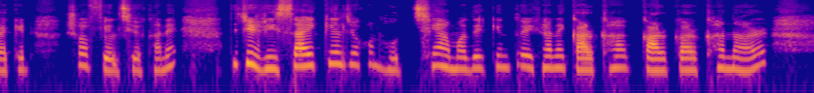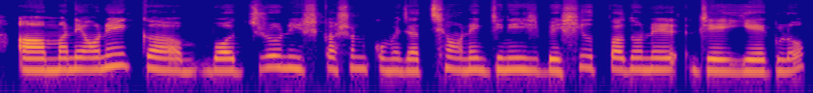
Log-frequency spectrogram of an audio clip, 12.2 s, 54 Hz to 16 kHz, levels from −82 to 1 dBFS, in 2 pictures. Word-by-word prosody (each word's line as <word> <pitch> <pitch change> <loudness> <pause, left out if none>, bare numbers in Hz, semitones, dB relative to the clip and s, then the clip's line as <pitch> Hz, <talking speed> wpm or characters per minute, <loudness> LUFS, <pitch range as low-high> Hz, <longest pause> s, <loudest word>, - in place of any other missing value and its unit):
Packet 215 +1 -5 0.3
সব 295 -1 -2
ফেলছি 225 - +4
ওখানে। 220 +6 -6 0.4
তো - - -22
যে 330 - +10
রিসাইকেল 280 +7 +6
যখন 305 0 -9
হচ্ছে 220 +6 +5
আমাদের 240 +1 -3
কিন্তু 270 +1 -9
এখানে 255 +1 -3
কারখা 115 - +2 0.2
কার 220 -1 +6
কারখানার 225 +1 -2 0.6
আ - - +10 0.2
মানে 230 +1 0
অনেক 280 +3 +1 0.2
আ - - +1 0.4
বজ্র 220 +2 -1 0.2
নিষ্কাশন 245 +1 -3
কমে 220 -1 -8
যাচ্ছে। 215 +2 +2
অনেক 230 +1 -4
জিনিস 230 0 -3 0.2
বেশি 215 +5 +1
উৎপাদনে 230 0 -3 0.3
যেই 215 -1 +2
ইয়েগুলো 210 0 -2
230 Hz, 145 wpm, -25 LUFS, 220-255 Hz, 0.6 s, যে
